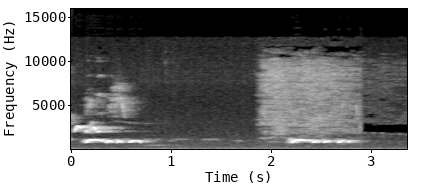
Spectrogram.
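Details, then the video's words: Zebra dove performing big, deep 'ulem' style song, two rolling gurgled coo phrases, the second overlapped by a loud hissing noise burst. "Perkutut Manggung ULEM Super BESAR"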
